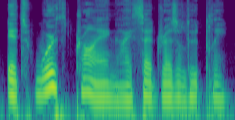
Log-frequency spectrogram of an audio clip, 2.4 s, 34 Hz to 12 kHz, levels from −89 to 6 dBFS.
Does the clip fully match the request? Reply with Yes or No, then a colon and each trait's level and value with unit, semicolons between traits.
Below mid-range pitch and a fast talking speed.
No: low, 105 Hz; average, 155 wpm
